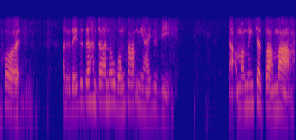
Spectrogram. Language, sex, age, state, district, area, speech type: Manipuri, female, 45-60, Manipur, Imphal East, rural, conversation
